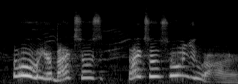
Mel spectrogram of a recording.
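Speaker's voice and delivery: very high, loud, swooping squeaky voice. Voicing a game character who sounds like Yoda: Yoda voice. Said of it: "He sounds like Yoda".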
